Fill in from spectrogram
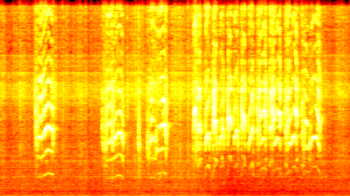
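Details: Natural-sound recording of an olive-backed sunbird in full song: short groups of high, thin, wavering notes, then a rapid rattling series of very high sharp chips.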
